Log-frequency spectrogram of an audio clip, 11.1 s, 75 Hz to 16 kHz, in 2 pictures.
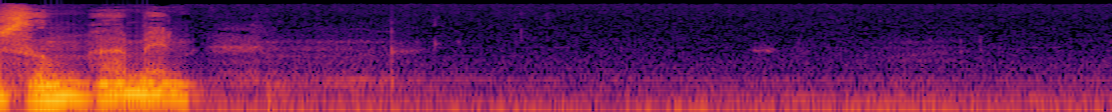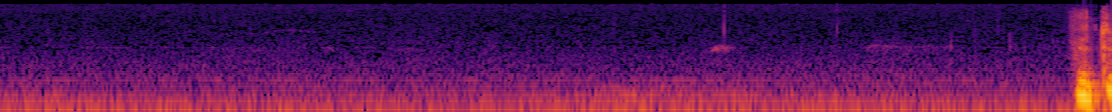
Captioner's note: pauses for 7 seconds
